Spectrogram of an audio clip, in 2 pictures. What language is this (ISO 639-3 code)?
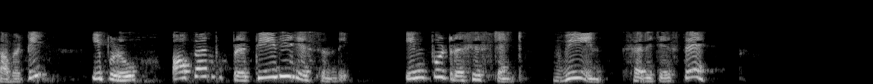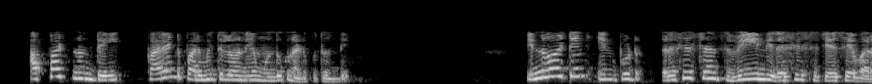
tel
